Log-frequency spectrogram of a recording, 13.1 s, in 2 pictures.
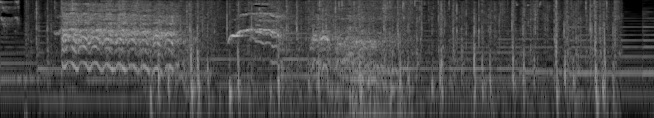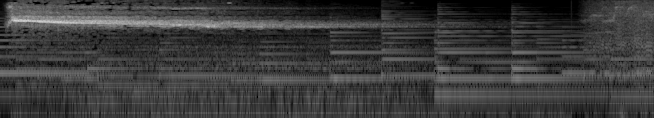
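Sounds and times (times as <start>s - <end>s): clattering hoofbeats: 0.0s - 6.8s
background music: 0.0s - 13.0s
horse whinnying: 0.5s - 4.2s
high falling call: 6.6s - 11.2s.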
